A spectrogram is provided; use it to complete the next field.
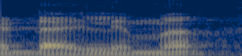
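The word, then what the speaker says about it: dilemma: एक वर्ड आया था मोरल डिलेमा या डायलेमा, DILEM। अगर इसको पढ़ा जाए तो क्या बस कुछ मत करना, जैसे है ना दिल में माँ, दिल में माँ। आप डिलीमा पढ़ लोगे तो इसका मतलब प्रोनाउंसिएशन के उसमें आपको ना आसान हो जाएगा।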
